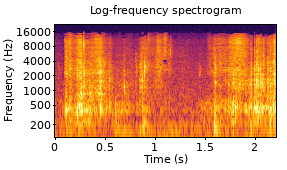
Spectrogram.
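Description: A few faint, brief rustles of baking paper being pulled across a wooden chopping board.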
